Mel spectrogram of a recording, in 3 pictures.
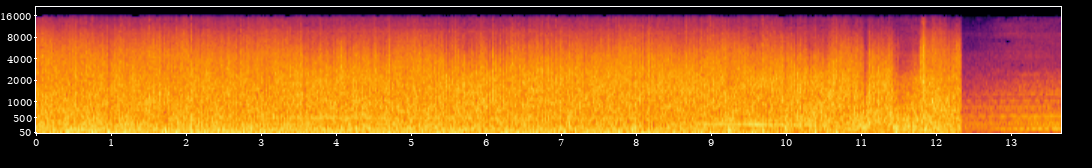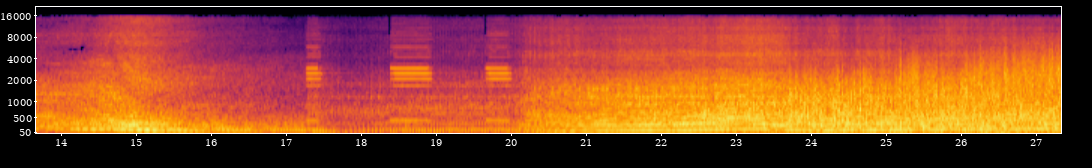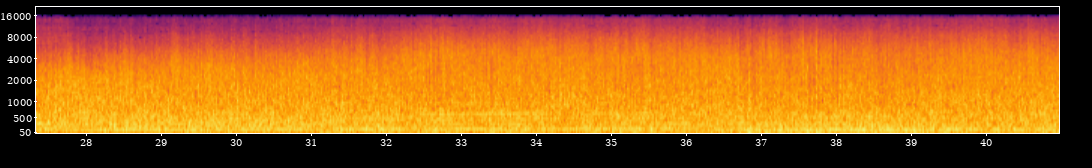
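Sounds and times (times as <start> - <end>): wind rush on microphone: 0.0 - 12.5, 21.2 - 40.9
motorcycle engine revving: 0.0 - 40.9
short beeps: 17.3 - 17.7, 18.4 - 19.1, 19.7 - 20.1.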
